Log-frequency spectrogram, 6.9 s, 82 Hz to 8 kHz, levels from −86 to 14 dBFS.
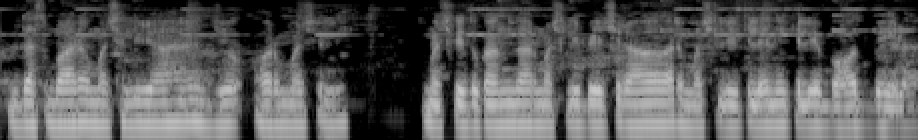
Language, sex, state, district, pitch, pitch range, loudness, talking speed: Hindi, male, Bihar, Jamui, 135 Hz, 135-140 Hz, -20 LUFS, 185 wpm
